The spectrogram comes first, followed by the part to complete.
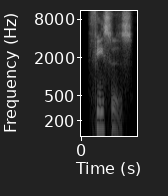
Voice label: "faeces", American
